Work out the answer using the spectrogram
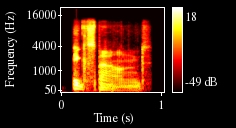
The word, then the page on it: expound: British English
